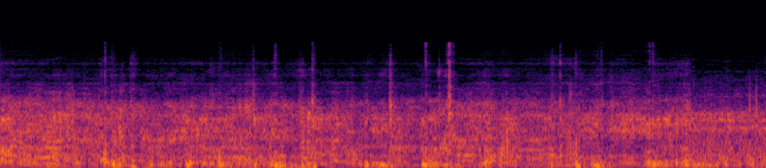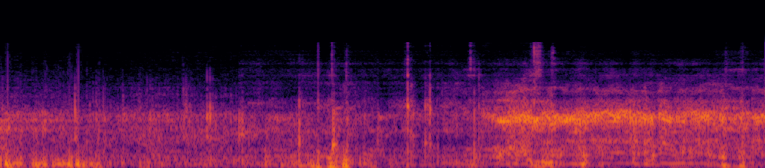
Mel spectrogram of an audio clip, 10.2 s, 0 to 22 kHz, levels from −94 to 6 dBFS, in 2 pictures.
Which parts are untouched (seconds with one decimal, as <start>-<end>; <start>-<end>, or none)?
4.6-6.7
